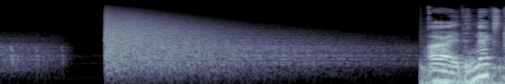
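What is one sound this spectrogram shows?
A short burst of hissing noise hits and slowly fades away.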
